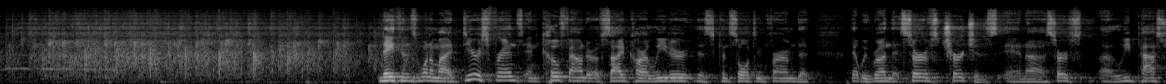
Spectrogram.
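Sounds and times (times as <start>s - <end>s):
crowd applauding: 0.0s - 4.2s
speech: 3.8s - 11.6s.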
